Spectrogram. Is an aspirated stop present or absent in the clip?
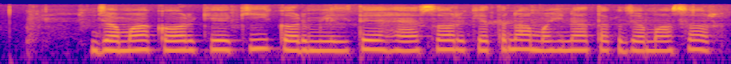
absent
